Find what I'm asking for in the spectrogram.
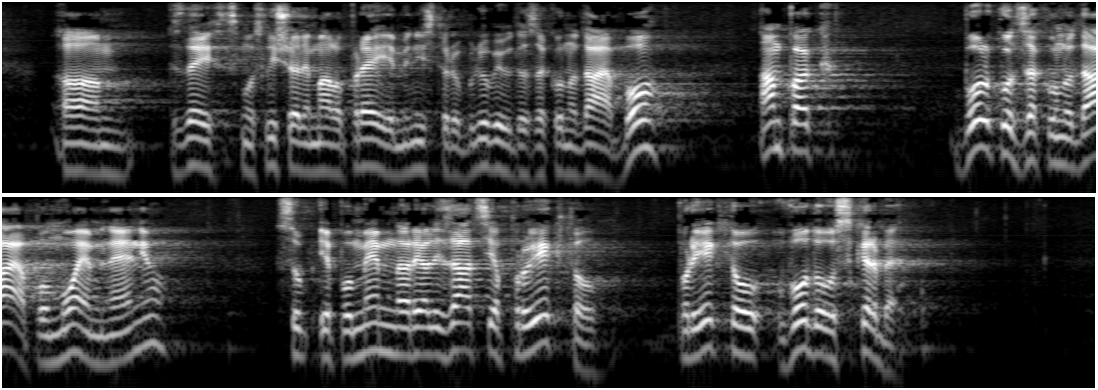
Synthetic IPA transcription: zd̪ajsmɔsliːʃalimaːlɔpɾɛjjɛminiːst̪əɾɔbljuːbiwd̪azakɔnɔd̪aːja̰bo | ampak | bolkɔt̪zakɔnɔd̪aːjapɔmɔːjɛmːnɛnju | sɔjɛpɔmẽmbnaɾɛalizaːt̪sijapekt̪ɔ | pɾɔjeːkt̪ɔwʋoːd̪ɔɔskəɾbɛ

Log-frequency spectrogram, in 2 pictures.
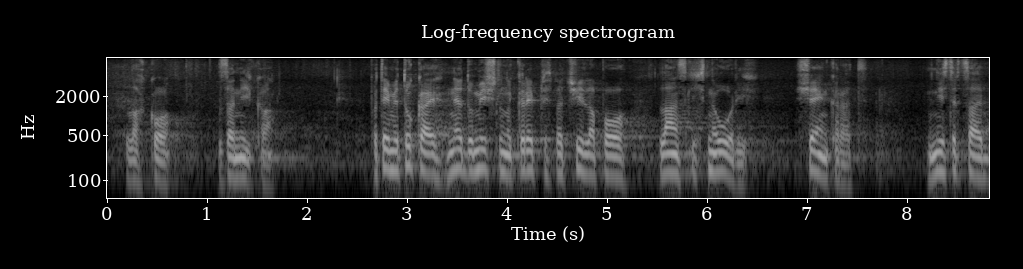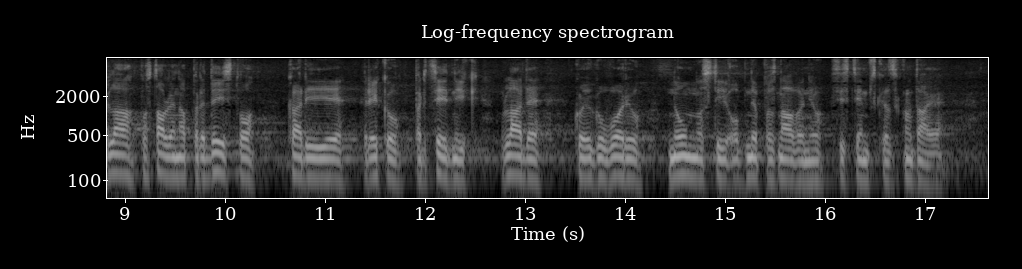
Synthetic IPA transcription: laxko | zaniːka | pɔt̪eːmjɛt̪uːkajnɛd̪ɔmiʃlɛnɔkɾepisplat͡ʃiːlapɔlanskixnɛuːɾix | ʃɛɛŋkɾat̪ | miniːst̪ɾit̪sajɛbilapɔst̪aːwlʲjɛnapɾɛd̪ɛjst̪ʋɔkaɾjɛjɛɾeːkəwpɾɛt̪seːd̪nikʋlaːd̪ɛ | kɔjɛɡɔʋɔːɾiwnɛumnɔst̪iɔbnɛpɔznaːʋanjusist̪eːmskɛzakɔnɔd̪aːjɛ

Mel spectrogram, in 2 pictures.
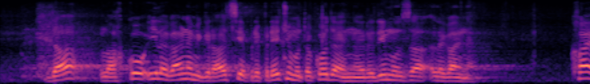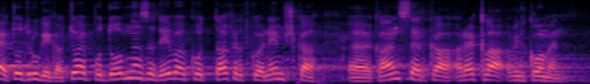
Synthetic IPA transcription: d̪alaxkoːʔilɛɡaːlnɛmiɡɾaːt̪sijɛpɾɛpɾeːt͡ʃimɔt̪akoːd̪ajixnaɾɛd̪iːmɔzalɛɡaːlnɛ | kʰaːjɛt̪oːd̪ɾuɡɛɡat̪oːjɛpɔd̪oːbnazad̪eːʋakɔt̪ːakɾat̪kɔjɛneːmʃkakant̪slɛɾkaɾɛːklaʋilkomɛn

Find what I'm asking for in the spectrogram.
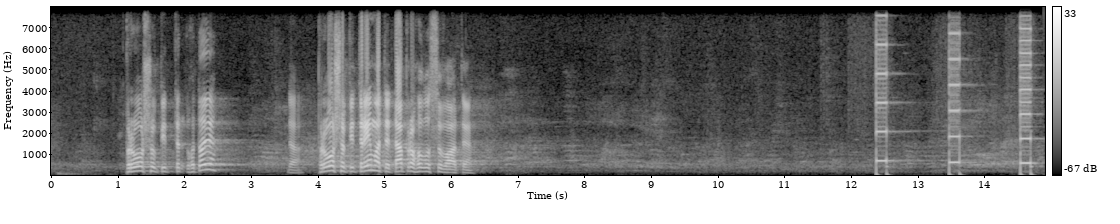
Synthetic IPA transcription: pɾɔʃʊpʲit̪ɦɔt̪ɔʋʲi | d̪ɑ̰pɾɔʃʊpʲid̪̚t̪ɾɪmɐt̪ɪt̪ɐpɾɔɦɔlˠɔsʊʋɑt̪ɪ

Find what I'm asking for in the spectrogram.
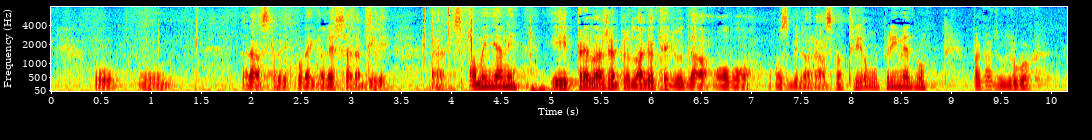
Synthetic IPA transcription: u | ɾaːspɾaʋiko̞leːɡalesaɾabili | spo̞miɲaniipɾe̞d̪lˠaːʒempɾe̞d̪laːɡat̪eʎud̪aʔo̞ʋoozbilʎnoɾazmat̪ɾio̞ʋupɾiːmje̞d̪bu | pad̪ad̪o̞d̪ɾuɡo̞ɡ

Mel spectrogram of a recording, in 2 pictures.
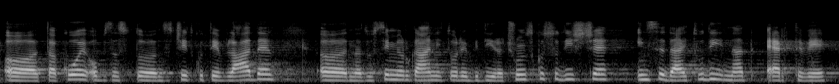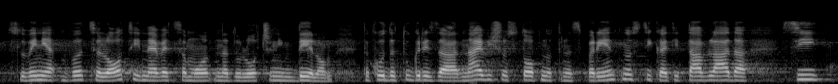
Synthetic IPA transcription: ət̪akojɔbzanzat͡ʃeːt̪kut̪eːʋlaːd̪ɛ | nad̪usemiɔɾɡaːnit̪oːɾɛjbid̪iɾat͡ʃunskɔsɔd̪iʃt͡ʃɛ | insɛd̪ajt̪ud̪inad̪ɛɾt̪eʋeslɔʋeːnijaʋət̪sɛlɔːt̪inɛʋɛt͡ʃsamonad̪ɔloːt͡ʃɛnimd̪eːlɔm | t̪akoːd̪at̪uːɡɾeːzanajʋiʃjɔst̪ɔːpnɔt̪ɾanspaɾent̪nɔst̪ikajt̪it̪aːʋlaːd̪a | si

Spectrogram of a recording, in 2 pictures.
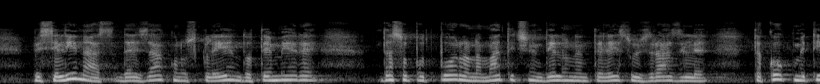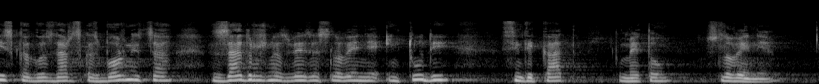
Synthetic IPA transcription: ʋɛsɛlinasd̪ajɛzaːkɔnusklɛjɛnd̪ɔt̪eːmeːɾɛ | d̪asɔpɔt̪poːɾɔnamaːt̪it͡ʃnɛmd̪eːlɔwnɛmt̪ɛleːsuizɾaːzilɛt̪akoːkmɛt̪iskaɡɔzd̪aːɾskazboːɾnit̪sazad̪ɾuʒnazʋeːzaslɔʋeːnijɛʔint̪uːd̪i | sind̪ikaːt̪ | kmeːt̪ɔw | slɔʋeːnijɛ

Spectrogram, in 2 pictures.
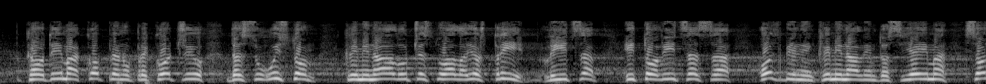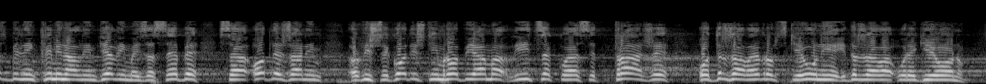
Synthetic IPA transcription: kao̞d̪aimaːko̞pɾenupɾeko̞t͡ʃejud̪asuːist̪o̞ːm | kɾiminaːluut͡ʃe̞st̪ʋoʋalajo̞ʃt̪ɾiː | liːt̪sa | it̪o̞ːliːt̪sasa | ozbiːʎniːmkɾiminaːlniːmd̪o̞sijeːjima | sao̞zbiʎniːmkɾiminaːlˠnimd̪je̞limaizase̞be̞ | saʔo̞d̪le̞ʒanim | ʋiʃe̞ɡo̞d̪iʃɲimɾo̞bijamaliːt̪sako̞jaːse̞t̪ɾaːʒe | o̞d̪ːr̩ʒaːʋae̞vɾo̞pske̞uːnije̞id̪r̩ʒaʋaʔuɾe̞ɡio̞ːnu

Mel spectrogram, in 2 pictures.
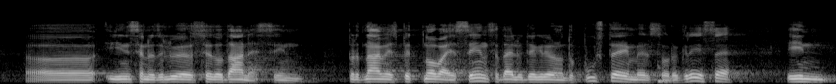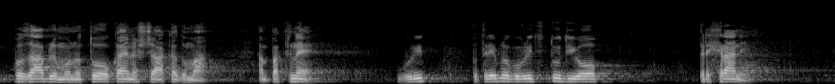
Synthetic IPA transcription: insɛnad̪aljuːjɛjɔsʋɛd̪ɔd̪aːnɛsin | pɾɛd̪naːmijɛspeːt̪nɔːʋajɛsensɛd̪ajljud̪jeːɡɾɛːjɔnad̪ɔpuːst̪ɛimeːlsɔɾɛɡɾeːsɛ | inpɔzaːblɛmɔnat̪oːkaːjnast͡ʃaːkad̪ɔma̰ | ampaknɛ | ɡɔʋɔɾit̪pɔt̪ɾeːbnɔɡɔʋɔɾit̪ːud̪iɔ | pɾɛxɾaːni

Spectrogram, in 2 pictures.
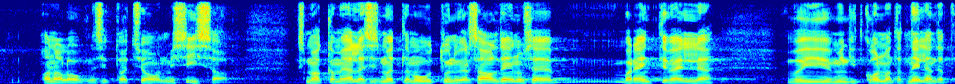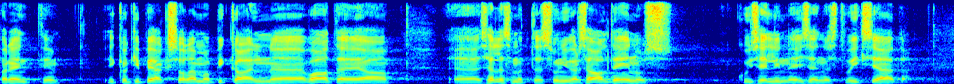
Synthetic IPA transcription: ɑnɑlo̞ːɡne̞sit̪ːˑuɑt̪sio̞ːnmisːiːssɑ̰ːb̥̚ | kɑ̥sme̞ɑkːɑme̞jælːesiːsmɤt̪ːˑle̞mɑuːt̪ːˑunive̞rsɑːlt̪e̞ːnuse̞ | vɑɾiɑnʲt̪ʲːˑivælʲːjɑ | vɤjmiŋɡit̪̚ko̞lmɑnd̪ɑt̪ne̞lʲjɑnd̪ɑt̪ːˑvɑɾiɑnʲt̪ːˑi | ikːɑɡipeɑkso̞̰le̞mɑpikːˑɑɑjelinevɑːd̪e̞jɑ | se̞lːe̞smɤt̪ːˑe̞sunive̞rsɑːlt̪e̞ːnus | kujse̞lʲːineis̬e̞nest̪vɤjksjæːd̪̥ɑ

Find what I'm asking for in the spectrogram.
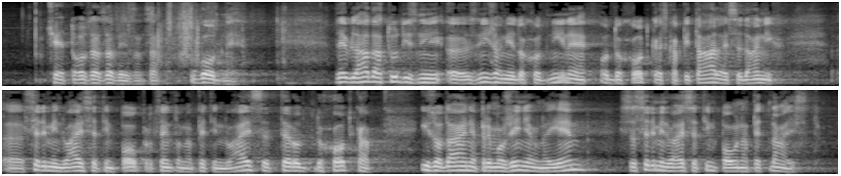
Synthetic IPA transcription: t͡ʃɛjɛt̪ozazaʋeːzansa̰uɡoːd̪nɛja | zd̪ajʋwlaːd̪at̪uːd̪izzniːʒanjɛd̪ɔxɔd̪niːnɛɔd̪̚ːɔxoːt̪kaiskapit̪aːlaɛsɛd̪aːnjix | seːd̪ɛmind̪ʋajsɛt̪impɔwpɾɔtsɛnt̪ownapeːt̪ind̪ʋajsɛt̪ːɛɾɔd̪ːɔxoːt̪kaizɔd̪aːjanjapɾɛmɔʒɛnjawnajɛm | səseːd̪ɛmind̪ʋajsɛt̪impɔwnapɛt̪najst̪

